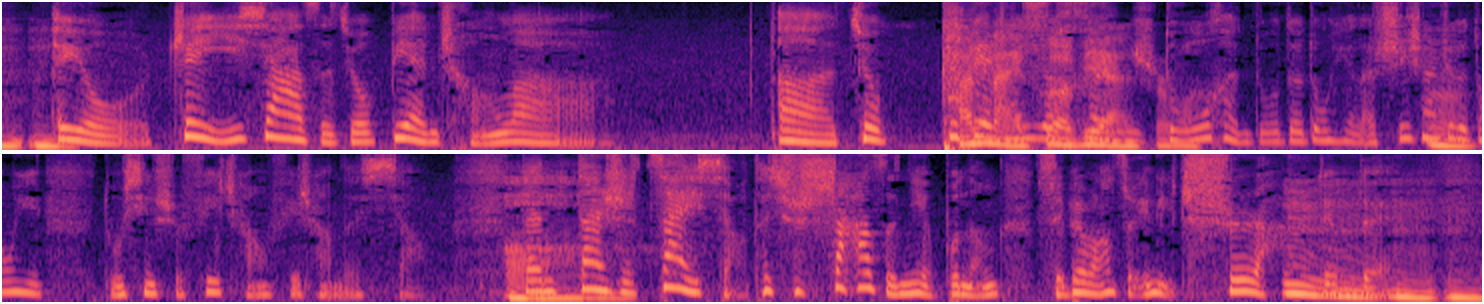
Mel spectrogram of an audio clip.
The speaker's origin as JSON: {"language": "Chinese", "country": "China", "said": "尤其是对我们中国人来说，"}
